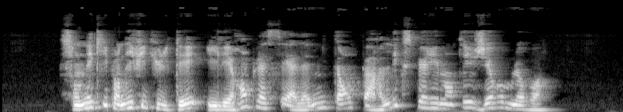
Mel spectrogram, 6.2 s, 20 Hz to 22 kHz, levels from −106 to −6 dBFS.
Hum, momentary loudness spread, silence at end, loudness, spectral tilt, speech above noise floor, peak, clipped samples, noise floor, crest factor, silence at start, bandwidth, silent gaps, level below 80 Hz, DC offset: none; 8 LU; 0.75 s; -17 LUFS; -6 dB/octave; 58 dB; -2 dBFS; under 0.1%; -75 dBFS; 16 dB; 0.65 s; 7.4 kHz; none; -54 dBFS; under 0.1%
